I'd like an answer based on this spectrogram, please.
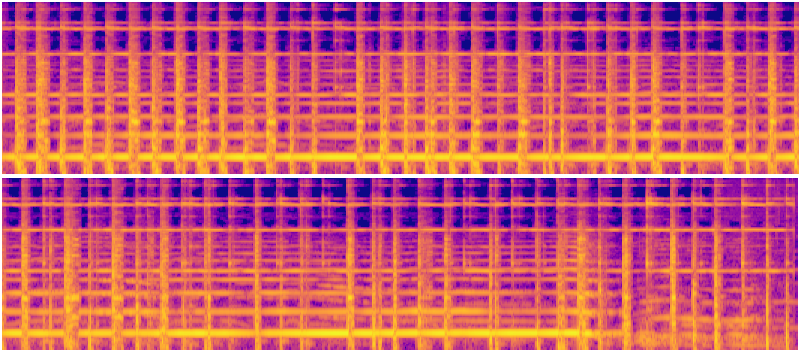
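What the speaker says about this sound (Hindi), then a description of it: "विजय सार की आवाज़ और ढोल की आवाज़ अपना भी आ रही है" Loud, fast metallic clanging from a vijay saar, a brass percussion instrument, at a Sem Devta jagar ritual in an Uttarakhand village, ringing close in a rapid, steady stream. The dhol drum is not clearly picked out.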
